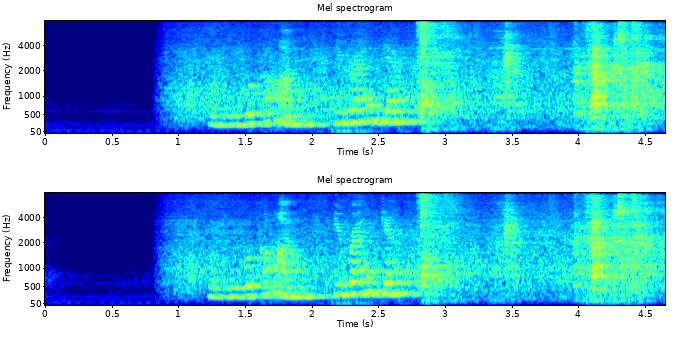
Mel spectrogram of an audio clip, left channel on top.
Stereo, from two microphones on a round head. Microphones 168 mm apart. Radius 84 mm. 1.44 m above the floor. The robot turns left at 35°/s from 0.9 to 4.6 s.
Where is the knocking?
25° left (ahead or behind), 1.4 m; by 4.7 s 35° right (ahead or behind), 1.4 m.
